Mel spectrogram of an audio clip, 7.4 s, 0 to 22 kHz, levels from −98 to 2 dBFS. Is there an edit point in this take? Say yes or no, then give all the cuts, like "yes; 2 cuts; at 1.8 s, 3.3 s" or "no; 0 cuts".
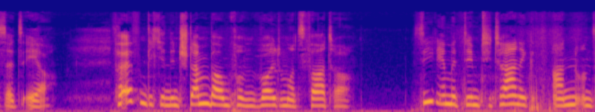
yes; 2 cuts; at 1.4 s, 5.1 s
